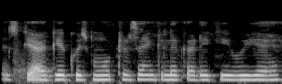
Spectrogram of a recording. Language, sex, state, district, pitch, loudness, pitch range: Hindi, female, Rajasthan, Bikaner, 215 Hz, -17 LUFS, 215-220 Hz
